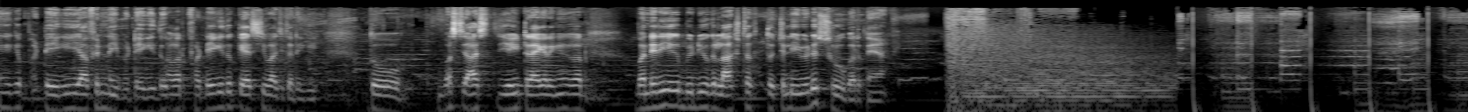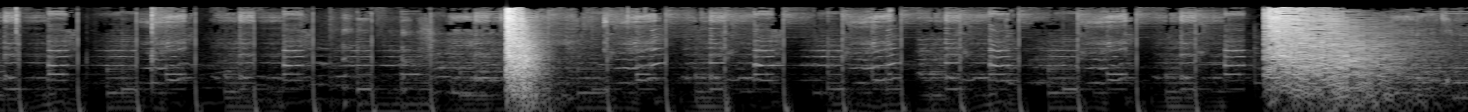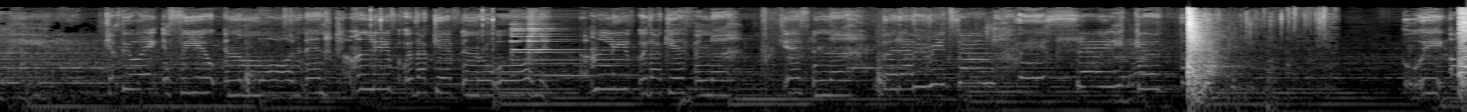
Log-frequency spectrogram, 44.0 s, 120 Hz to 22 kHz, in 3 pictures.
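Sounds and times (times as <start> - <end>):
background music with singing: 0.0 - 44.0
firecracker bang under water: 19.8 - 20.4, 27.4 - 29.2, 41.2 - 41.8.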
